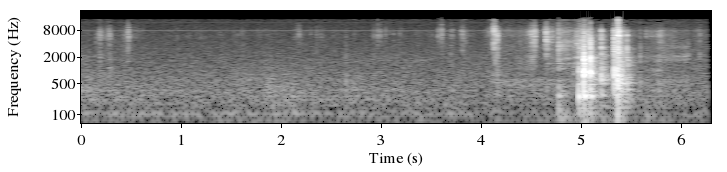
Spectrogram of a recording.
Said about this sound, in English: you just take and you cut a nice length off of the ribbon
